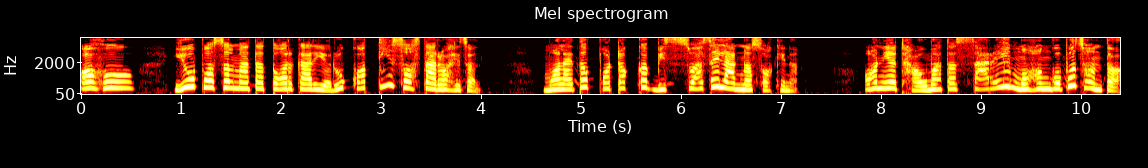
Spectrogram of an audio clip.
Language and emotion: Nepali, surprised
